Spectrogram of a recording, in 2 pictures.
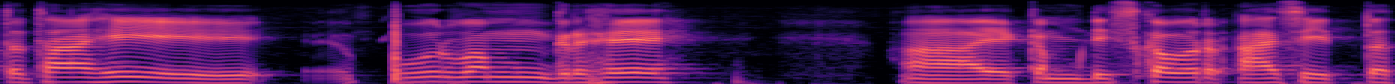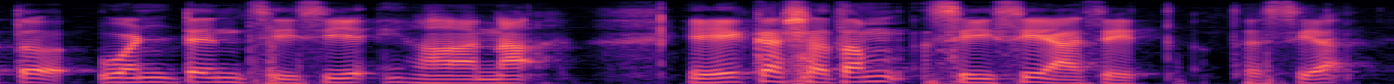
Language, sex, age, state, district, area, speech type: Sanskrit, male, 18-30, Karnataka, Chikkamagaluru, rural, spontaneous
